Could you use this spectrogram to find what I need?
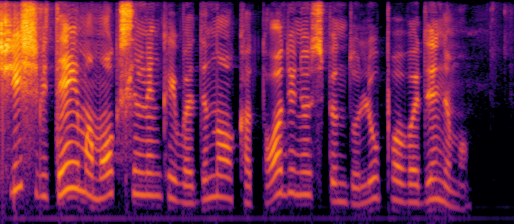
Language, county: Lithuanian, Vilnius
